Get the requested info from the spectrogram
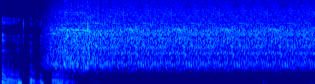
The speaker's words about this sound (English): Bring us in with a round of applause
